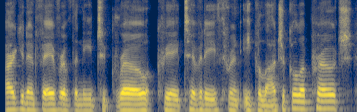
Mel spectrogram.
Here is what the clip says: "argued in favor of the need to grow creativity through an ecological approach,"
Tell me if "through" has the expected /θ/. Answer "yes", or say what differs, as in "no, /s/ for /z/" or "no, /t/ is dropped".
yes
